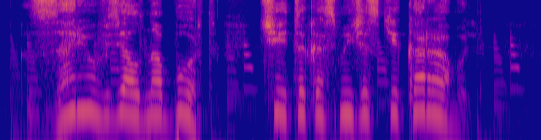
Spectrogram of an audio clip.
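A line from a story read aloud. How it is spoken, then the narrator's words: Exclamation. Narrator (Russian): Воскликнул кто-то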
